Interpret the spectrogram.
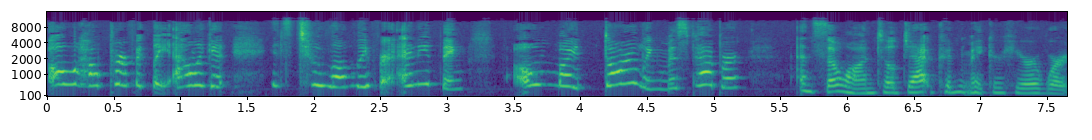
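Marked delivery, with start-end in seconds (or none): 0.0-5.2 very high shriek of delight. Amy answers Brother Jack's marriage proposal in the reception room; screaming. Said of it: "she screamed".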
